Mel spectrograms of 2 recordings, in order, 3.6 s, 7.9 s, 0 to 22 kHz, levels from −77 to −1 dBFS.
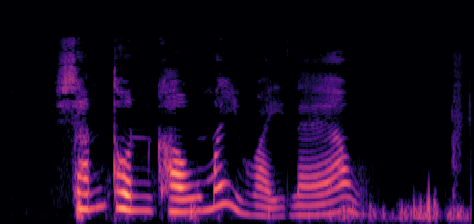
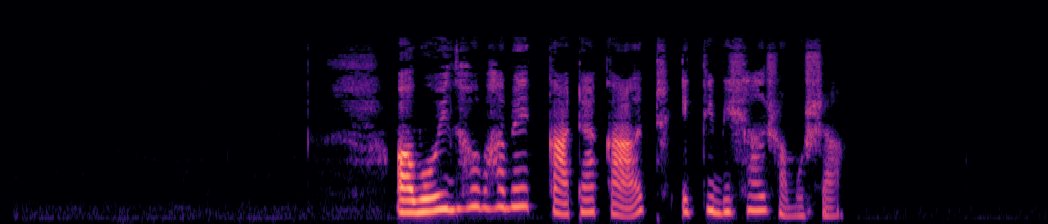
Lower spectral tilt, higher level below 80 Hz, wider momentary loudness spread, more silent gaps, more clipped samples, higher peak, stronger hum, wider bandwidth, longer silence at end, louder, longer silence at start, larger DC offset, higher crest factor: about the same, -5.5 dB/octave vs -5 dB/octave; first, -64 dBFS vs -76 dBFS; about the same, 17 LU vs 16 LU; neither; neither; second, -6 dBFS vs -2 dBFS; neither; about the same, 11.5 kHz vs 11.5 kHz; second, 0.05 s vs 1.55 s; second, -26 LUFS vs -22 LUFS; second, 0.45 s vs 2.6 s; neither; about the same, 22 dB vs 22 dB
